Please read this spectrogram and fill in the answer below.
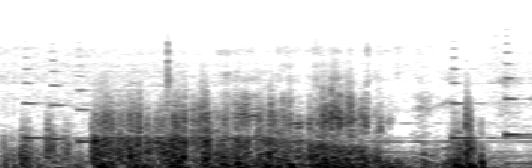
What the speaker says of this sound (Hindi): बहुत प्यारी मीठी हवा चल रही है जी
